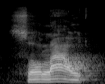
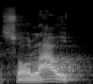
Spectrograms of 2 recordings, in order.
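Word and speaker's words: صلوة: Sholaut. Jadi gitu bacanya ya. Sholaut.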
